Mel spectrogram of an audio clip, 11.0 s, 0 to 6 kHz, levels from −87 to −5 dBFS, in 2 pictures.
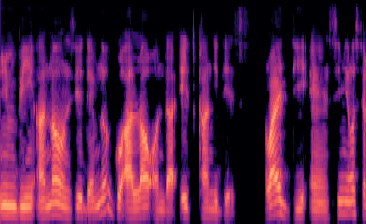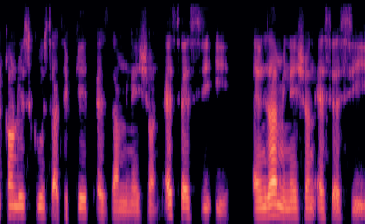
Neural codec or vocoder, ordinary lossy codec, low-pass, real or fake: none; none; 5.4 kHz; real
